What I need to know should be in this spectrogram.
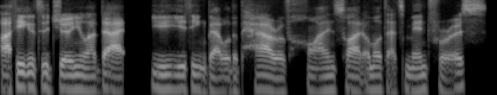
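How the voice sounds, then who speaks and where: An enthusiastic man in his thirties chatting on a podcast, talking freely with fillers and restarts. His voice sits fairly low. The sound is dry and close. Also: little pitch movement, brisk, no room sound. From Australia. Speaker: podcast host, company co-founder. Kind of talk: casual podcast chat.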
